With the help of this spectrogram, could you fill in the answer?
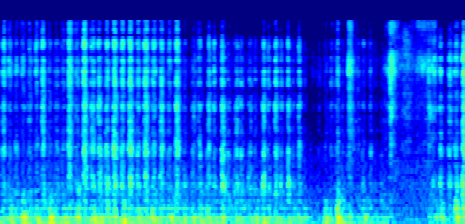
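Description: A fine metal-nib technical pen, held in the hand, scratches short hatching strokes across a flat sheet of white drawing paper. It makes a rapid run of dry, raspy scratches with a bright, high edge and a soft low thump beneath each stroke. The strokes stay fairly even in loudness and stop dead with no ring.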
